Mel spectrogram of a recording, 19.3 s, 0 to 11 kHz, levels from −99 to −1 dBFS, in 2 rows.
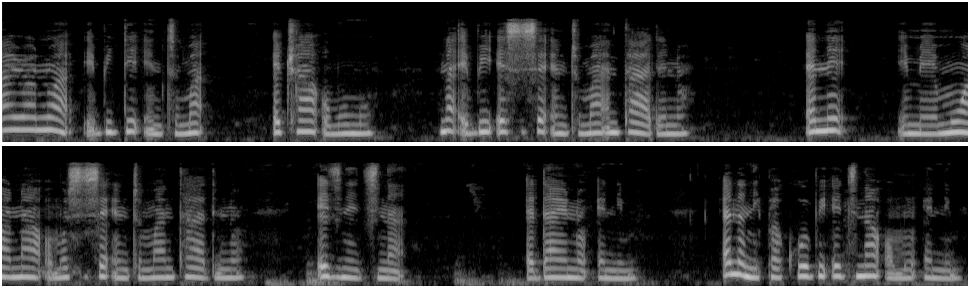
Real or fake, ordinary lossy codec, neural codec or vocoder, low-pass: real; AAC, 48 kbps; none; 7.2 kHz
